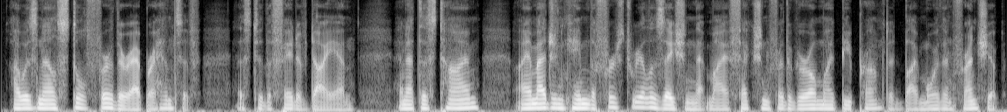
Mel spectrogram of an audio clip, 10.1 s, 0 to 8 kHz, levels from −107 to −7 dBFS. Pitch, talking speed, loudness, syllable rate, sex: 100 Hz, 210 wpm, -19 LUFS, 5.8 syllables/s, male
